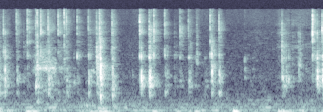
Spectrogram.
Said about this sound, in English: Now we got to Google it. Now I'm typing the Russian nanny.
